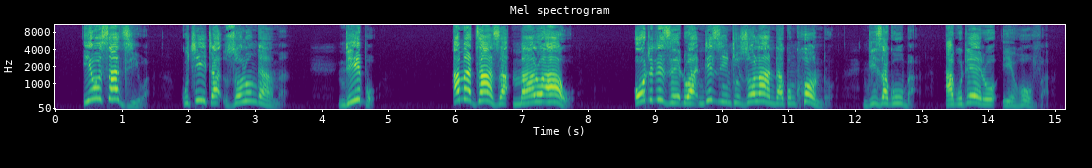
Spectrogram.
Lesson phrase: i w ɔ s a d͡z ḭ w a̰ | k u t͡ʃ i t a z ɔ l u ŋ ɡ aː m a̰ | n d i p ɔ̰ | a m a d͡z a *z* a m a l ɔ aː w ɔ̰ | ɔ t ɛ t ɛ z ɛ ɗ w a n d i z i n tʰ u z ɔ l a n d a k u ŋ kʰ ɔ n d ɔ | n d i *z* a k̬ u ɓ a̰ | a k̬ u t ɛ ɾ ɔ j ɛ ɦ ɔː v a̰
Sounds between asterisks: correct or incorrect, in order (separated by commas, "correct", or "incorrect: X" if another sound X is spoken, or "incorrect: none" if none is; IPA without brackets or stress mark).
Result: correct, correct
